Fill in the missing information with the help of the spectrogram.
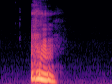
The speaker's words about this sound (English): In that moment, I'm clearing my throat because I've been screaming.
